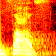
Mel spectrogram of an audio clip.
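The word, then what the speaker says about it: וָו: 那个音调，就是你要念这个时候就是 v，而不是 u，乃是 vav。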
